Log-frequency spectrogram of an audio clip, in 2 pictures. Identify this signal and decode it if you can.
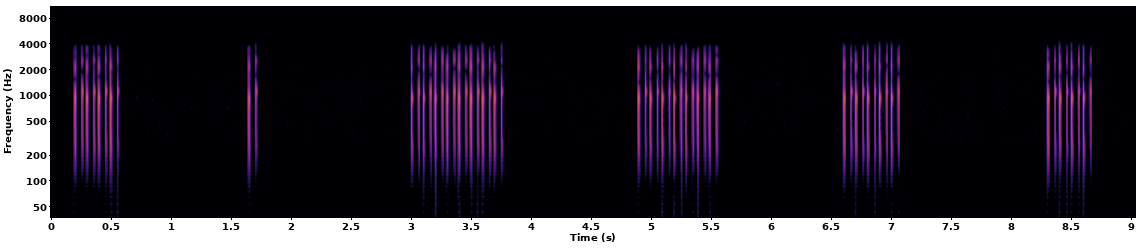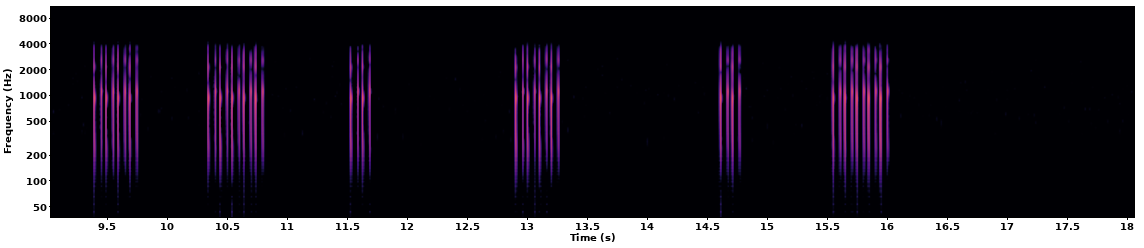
Pulse dialling, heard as clicks on a phone line, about 10 pulses a second. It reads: 4 1 8 7 5 4 4 5 2 4 2 5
